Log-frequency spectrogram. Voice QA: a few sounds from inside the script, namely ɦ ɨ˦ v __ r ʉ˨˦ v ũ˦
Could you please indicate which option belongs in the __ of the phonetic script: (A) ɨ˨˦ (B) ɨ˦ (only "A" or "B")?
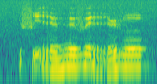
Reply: B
